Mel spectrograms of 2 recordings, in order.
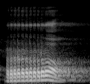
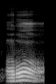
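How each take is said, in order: First: "Ra" with a long rolled r of many taps; wrong rolled r. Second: "Ra" with just one tap of the r; single tap r. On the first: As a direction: overdo the trill on "Ra" as the wrong example. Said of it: "Itu salah". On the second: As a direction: tap the r of "Ra" only once, correctly. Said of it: "Pengulangannya cuma sekali". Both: Shown as a demonstration.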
